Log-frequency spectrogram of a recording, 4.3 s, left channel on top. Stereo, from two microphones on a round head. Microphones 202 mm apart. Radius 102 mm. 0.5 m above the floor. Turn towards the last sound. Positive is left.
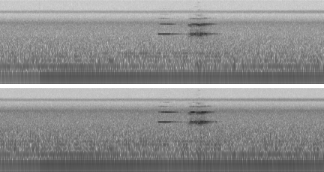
turn(degrees=-15)  # may be behind; listen again after turning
